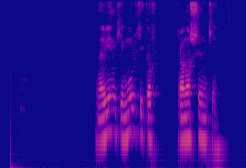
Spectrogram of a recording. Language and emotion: Russian, neutral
